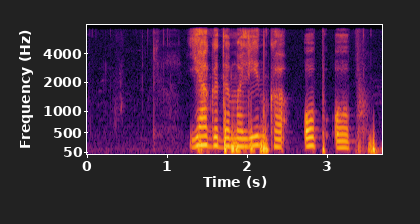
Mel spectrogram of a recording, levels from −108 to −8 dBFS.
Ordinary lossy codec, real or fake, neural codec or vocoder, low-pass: none; real; none; 7.2 kHz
